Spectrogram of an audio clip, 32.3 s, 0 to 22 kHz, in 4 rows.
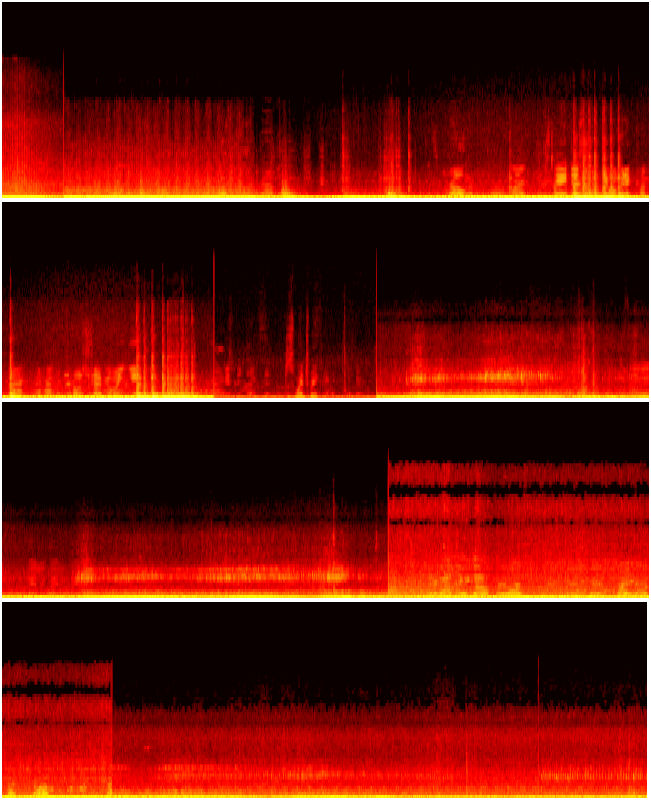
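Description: A Toyota Tacoma's engine running steadily as it crawls over boulders. After a cut about 11 s in, a Jeep Cherokee's engine revs up and down in repeated surges, about one every two seconds, as it climbs a boulder.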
